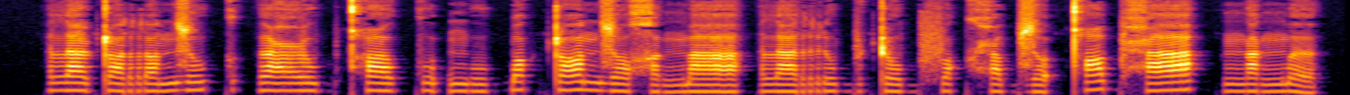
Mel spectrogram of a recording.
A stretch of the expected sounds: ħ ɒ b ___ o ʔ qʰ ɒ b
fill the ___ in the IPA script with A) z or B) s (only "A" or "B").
A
